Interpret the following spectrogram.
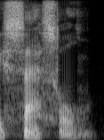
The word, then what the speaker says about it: Cecil: I like how you Americans say Cecil. Cecil. Sounds like sea salt.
